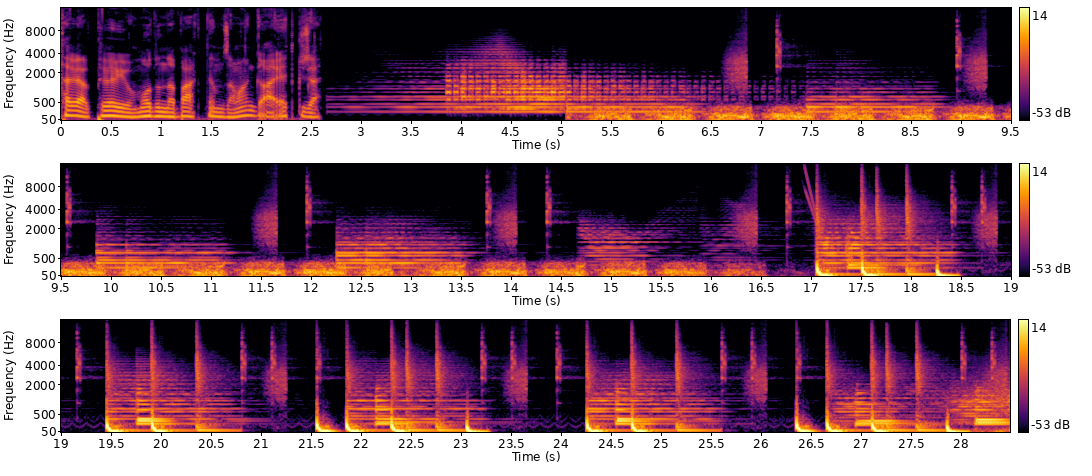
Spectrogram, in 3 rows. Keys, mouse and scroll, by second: 0.4 scroll down 1, 1.7 a, 1.9 a, 2.7 click, 4.0-9.8 typing, 4.3 KP_Enter, 5.0 click, 5.2 click, 5.7 scroll up 4, 5.7 shift+middle click, 6.0 shift+middle click, 6.7 right click, 6.9 ctrl+click, 7.1 shift+middle click, 7.2-7.9 scroll up 4, 7.4 shift+middle click, 7.7 right click, 7.8 shift+middle click, 8.0 right click, 8.5 scroll up 5, 8.7 scroll down 1, 8.7-9.1 scroll down 4, 8.8 shift+middle click, 9.0 right click, 9.1 shift+middle click, 9.3 scroll up 1, 9.6 click, 9.9 shift+middle click, 9.9 scroll up 3, 10.0 shift+middle click, 10.3 click, 10.9-13.8 typing, 11.1 KP_Enter, 11.7 middle drag, 11.8 middle click, 12.2 ctrl+click, 12.5 shift+middle click, 12.7 click, 13.0 right click, 13.3 click, 13.6 scroll down 3, 13.7 shift+middle click, 13.8-14.3 scroll up 4, 14.2 shift+middle click, 14.5 shift+middle click, 14.6 scroll down 1, 15.1 click, 15.8-17.7 typing, 16.3 KP_Enter, 16.4 click, 16.6 click, 16.9 click, 17.2 click, 17.4-18.2 scroll up 5, 17.5 shift+middle click, 17.6 right click, 17.8 click, 17.9 shift+middle click, 18.2 shift+middle click, 18.3 scroll down 1, 18.5 click, 19.4 KP_0, 19.7 s, 19.8 click, 19.9 middle click, 19.9 scroll up 2, 20.0 shift+middle click, 20.2 shift+middle click, 21.2-22.2 drag, 22.4 click, 22.7 scroll down 3, 22.8 scroll up 2, 23.4 click, 24.6 shift+middle click, 24.9-26.6 typing, 25.0 scroll down 2, 25.1 shift+middle click, 25.4 scroll up 1, 25.6 right click, 25.9 middle drag, 26.1 scroll up 1, 26.2 middle drag, 26.5 click, 26.8 scroll down 1, 28.0 click, 28.0 x, 28.1 scroll up 3.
